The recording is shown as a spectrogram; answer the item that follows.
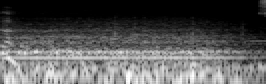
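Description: Steady engine drone and road noise heard from inside a moving car, with an oncoming bus going by close alongside at the start, its sound dropping in pitch as it passes.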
